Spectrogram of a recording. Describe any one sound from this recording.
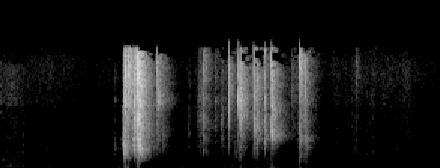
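A screw cap twists open with a crack.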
